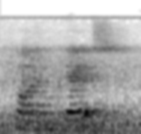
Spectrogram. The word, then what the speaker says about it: contest: this two syllabic words, if the word happens to be a noun or an adjective, then we are stressing syllable number one. Okay, for example we have contest, so here the word contest is a noun.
